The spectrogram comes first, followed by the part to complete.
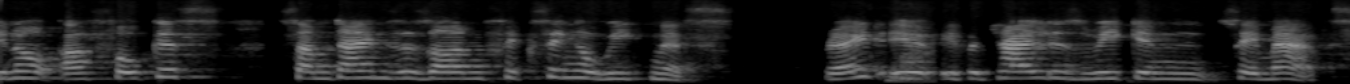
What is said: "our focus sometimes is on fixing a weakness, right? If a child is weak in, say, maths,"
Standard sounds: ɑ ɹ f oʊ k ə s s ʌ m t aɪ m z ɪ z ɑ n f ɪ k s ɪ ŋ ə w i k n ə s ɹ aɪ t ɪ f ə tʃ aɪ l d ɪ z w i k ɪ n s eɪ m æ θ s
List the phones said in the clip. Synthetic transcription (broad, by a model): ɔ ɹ f oʊ k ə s s ʌ m t aɪ m z ɪ z ɑ n f ɪ k s ɪ ŋ ə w i k n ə s ɹ aɪ t ɪ f ə tʃ aɪ l d ɪ z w i k ɪ n s eɪ m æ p s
